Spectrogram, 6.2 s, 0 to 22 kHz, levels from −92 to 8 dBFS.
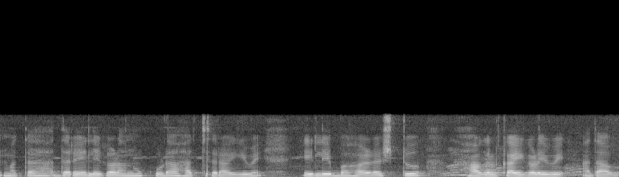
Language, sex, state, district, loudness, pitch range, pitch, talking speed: Kannada, female, Karnataka, Dharwad, -15 LUFS, 195-220 Hz, 210 Hz, 95 wpm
